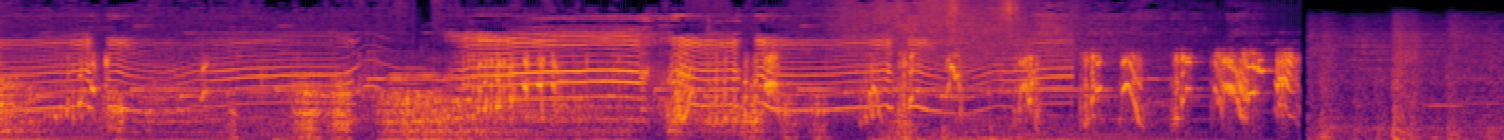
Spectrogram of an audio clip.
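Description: A child speaks with animation, close by.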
